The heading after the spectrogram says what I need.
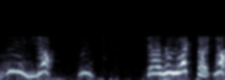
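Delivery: loud, squeaky, very high dopey put-on voice. Doing their deliberately unflattering impression of Adam: Adam voice, dopey. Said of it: "that that's our Adam voice".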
